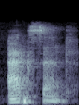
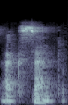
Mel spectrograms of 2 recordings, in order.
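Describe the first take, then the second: First: The stress falls on the usual syllable. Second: The stress falls on an unexpected syllable. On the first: The speaker calls it right. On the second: The speaker calls it wrong.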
